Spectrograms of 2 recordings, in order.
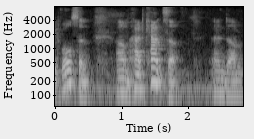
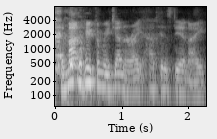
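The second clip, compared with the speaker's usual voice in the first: laughing; 7 dB louder than usual. Real, not acted. Re-explaining while laughing.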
